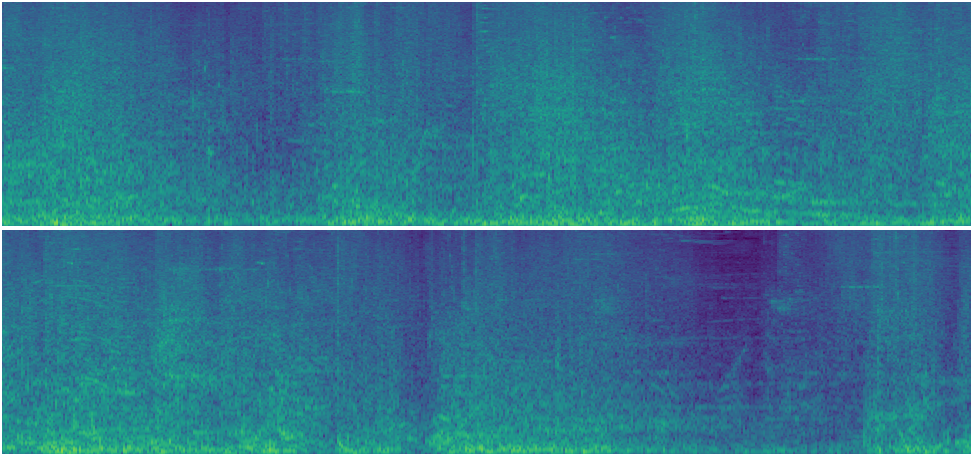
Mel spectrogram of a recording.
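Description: Video game fight effects whoosh, clash and burst rapidly.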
